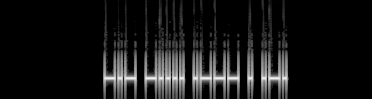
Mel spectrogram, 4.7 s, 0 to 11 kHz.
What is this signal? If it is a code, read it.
Morse code, heard as a keyed tone, about 28 wpm, 700 Hz. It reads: K6JER
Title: USA Call Signs Repeated 3x 28wpm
